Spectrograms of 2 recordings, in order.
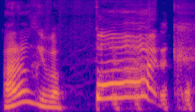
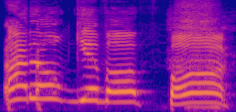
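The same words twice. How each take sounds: First: Much higher, fed-up voice; pitched way up, done with it; exasperated high outburst. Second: Much higher and slow, fed up; pitched way up and slowed; slow exasperated high outburst. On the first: Exasperated outburst about anime voices. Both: Real, not acted.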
